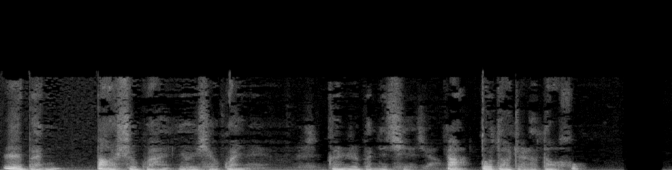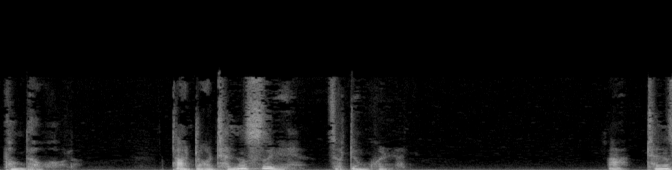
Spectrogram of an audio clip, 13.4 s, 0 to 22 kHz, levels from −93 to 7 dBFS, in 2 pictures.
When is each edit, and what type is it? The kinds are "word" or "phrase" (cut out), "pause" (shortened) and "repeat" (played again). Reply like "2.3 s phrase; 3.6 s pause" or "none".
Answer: 4.4 s pause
